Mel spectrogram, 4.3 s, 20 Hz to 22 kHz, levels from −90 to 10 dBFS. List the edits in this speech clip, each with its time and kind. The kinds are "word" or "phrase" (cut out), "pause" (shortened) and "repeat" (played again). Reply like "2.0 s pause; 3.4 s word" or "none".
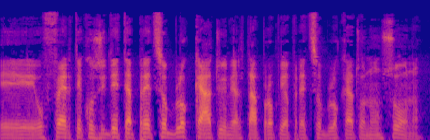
none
